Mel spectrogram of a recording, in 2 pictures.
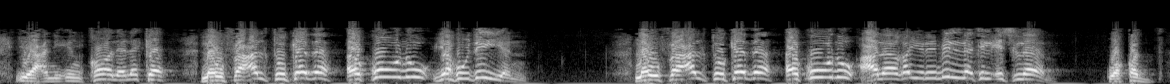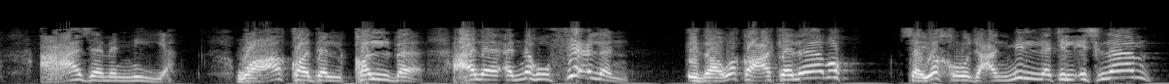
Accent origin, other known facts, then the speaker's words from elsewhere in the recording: Egypt; وعندنا في مصر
